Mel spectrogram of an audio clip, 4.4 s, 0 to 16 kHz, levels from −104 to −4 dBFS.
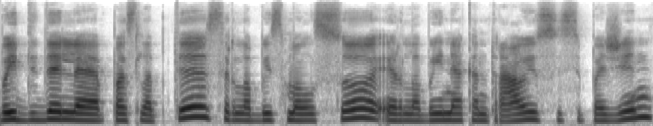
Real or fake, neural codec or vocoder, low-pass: fake; vocoder, 44.1 kHz, 128 mel bands every 512 samples, BigVGAN v2; 14.4 kHz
